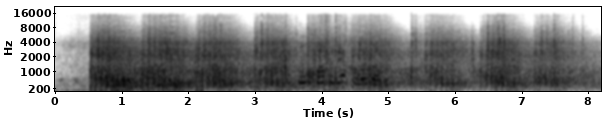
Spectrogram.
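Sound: gunfire exchange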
